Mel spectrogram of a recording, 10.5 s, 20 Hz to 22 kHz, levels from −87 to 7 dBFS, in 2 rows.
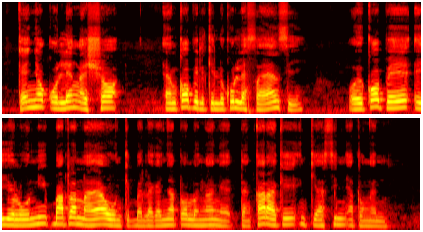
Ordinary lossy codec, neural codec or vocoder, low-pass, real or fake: none; none; none; real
